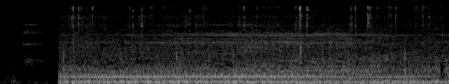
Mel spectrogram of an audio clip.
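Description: A sudden cut about half a second in to steady outdoor street noise: a low rumble like road traffic, with a faint steady hum over it.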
